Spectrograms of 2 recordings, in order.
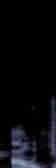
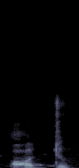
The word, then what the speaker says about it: ought to: এরপরে অট টু, এটা আমরা অনেকেই আউট টু বলে থাকি, আবার এটা শুনে নাও, এটার উচ্চারণ হবে অট টু, অট, OUGST, অট।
